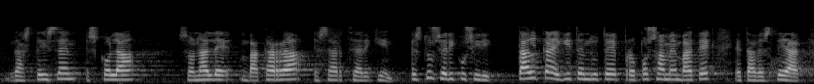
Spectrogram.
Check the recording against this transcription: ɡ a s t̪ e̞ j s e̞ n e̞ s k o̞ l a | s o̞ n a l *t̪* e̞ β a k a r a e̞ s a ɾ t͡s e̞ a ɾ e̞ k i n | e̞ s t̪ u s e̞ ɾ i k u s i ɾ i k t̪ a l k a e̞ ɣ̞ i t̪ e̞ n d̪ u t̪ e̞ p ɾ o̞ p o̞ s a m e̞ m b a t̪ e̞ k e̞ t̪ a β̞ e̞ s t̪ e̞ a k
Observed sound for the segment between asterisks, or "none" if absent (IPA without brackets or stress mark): d̪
